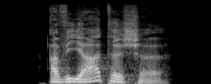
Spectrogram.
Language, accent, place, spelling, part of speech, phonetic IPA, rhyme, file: German, Germany, Berlin, aviatische, adjective, [aˈvi̯aːtɪʃə], -aːtɪʃə, De-aviatische.ogg
- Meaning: inflection of aviatisch: 1. strong/mixed nominative/accusative feminine singular 2. strong nominative/accusative plural 3. weak nominative all-gender singular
